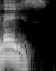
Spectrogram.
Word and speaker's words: gneiss: So remember that this is a silent G. That is why I'm not pronouncing it. It is called the gneiss.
